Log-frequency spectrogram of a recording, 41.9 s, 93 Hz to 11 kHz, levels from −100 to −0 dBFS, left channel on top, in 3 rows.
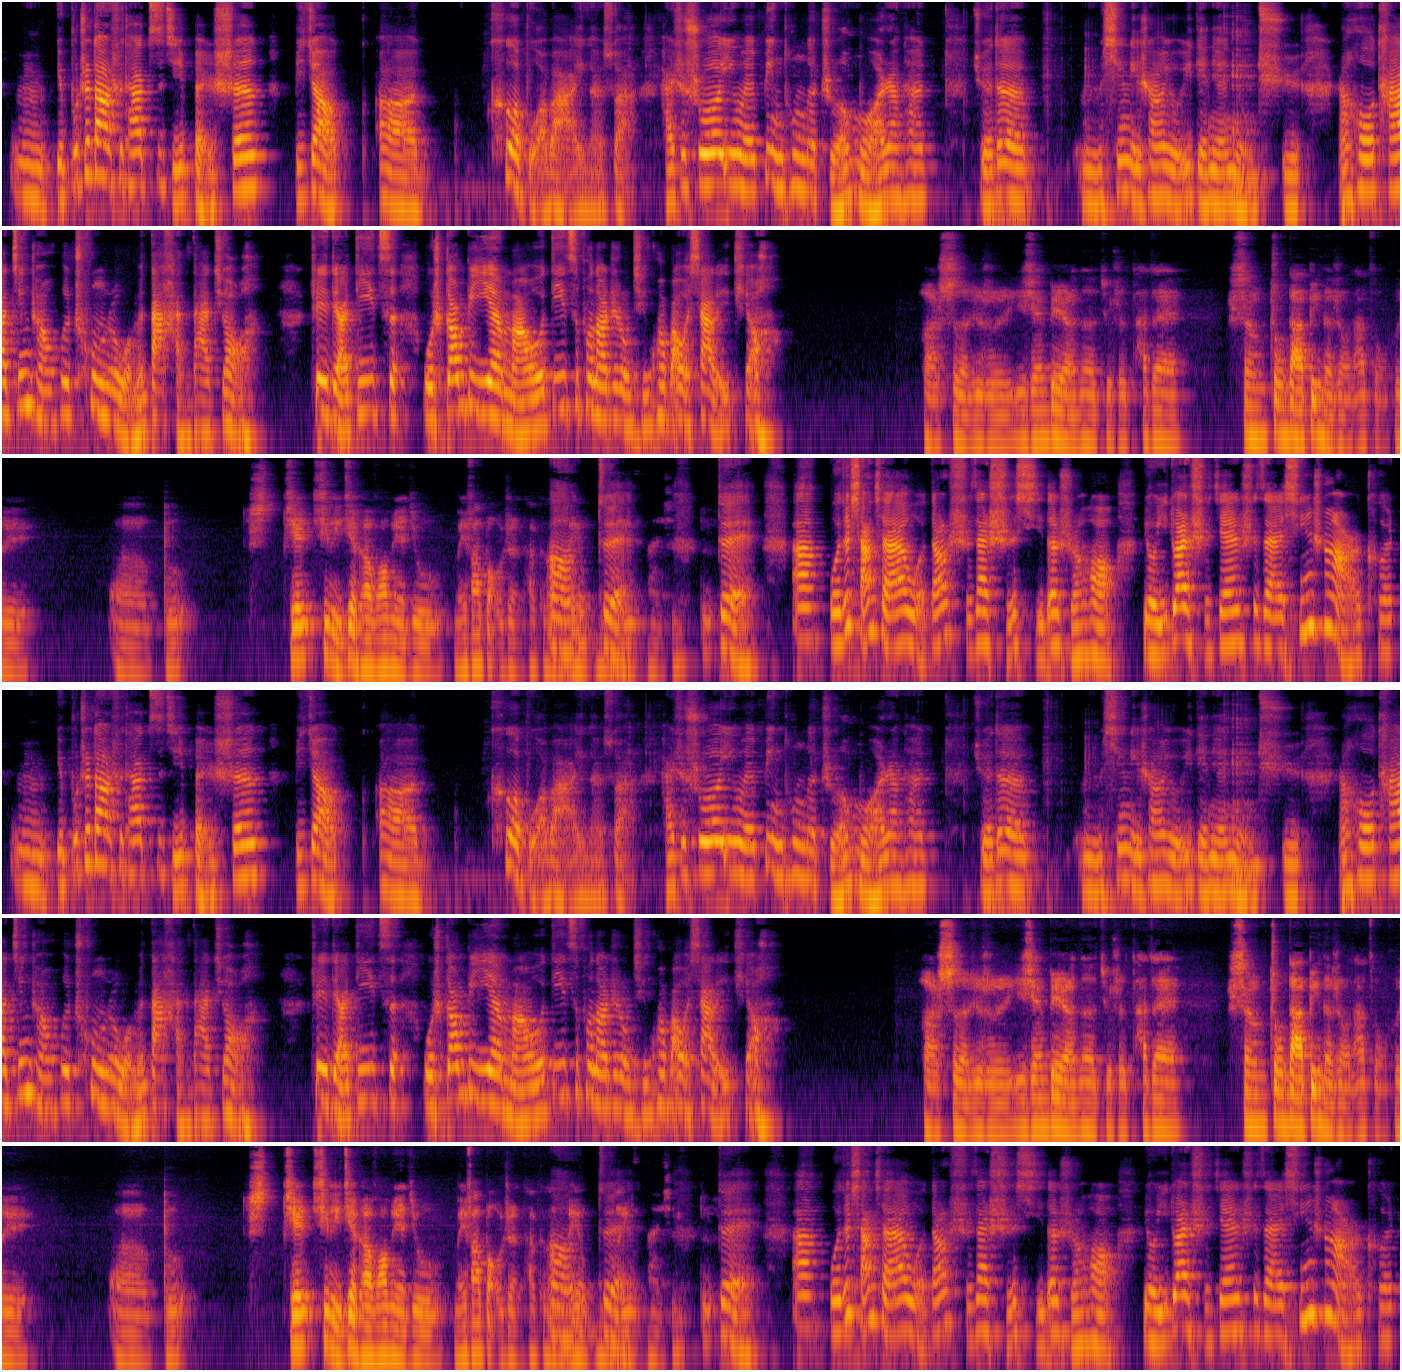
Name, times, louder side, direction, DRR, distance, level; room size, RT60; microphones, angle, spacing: voice 1, 0.1-2.6 2.9-3.4 3.8-4.3 4.9-10.3 10.7-16.5 17.1-21.7 33.4-34.3 34.7-34.8 35.1-41.9, left 4 dB, 40° left, 0.6 m, -25 dB
Scissors, 4.8-11.0 11.5-12.7, equal, 25° left, 2.2 m, -45 dB
voice 2, 23.2-25.8 26.3-28.2 29.0-29.8 30.4-35.1, right 3 dB, 55° right, 0.8 m, -28 dB
18.5 x 7.4 x 3.2 m
head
